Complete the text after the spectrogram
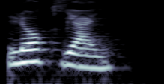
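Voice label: "лёк яй" Komi, female; kpv audio dict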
